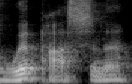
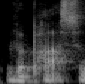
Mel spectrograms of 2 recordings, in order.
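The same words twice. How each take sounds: First: The word begins with a W sound. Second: The word begins with a V sound. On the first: "that that's just a Burmese accent. they pronounce the V's with a, a, a W" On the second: "International Standard Pali uh, pronounces it as a V"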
